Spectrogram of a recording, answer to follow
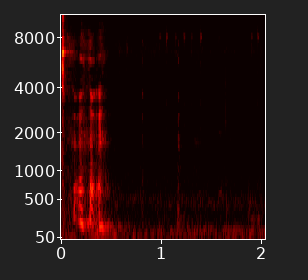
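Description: A voice trails off in the first half-second, then faint computer keyboard typing: a few scattered key clicks.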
